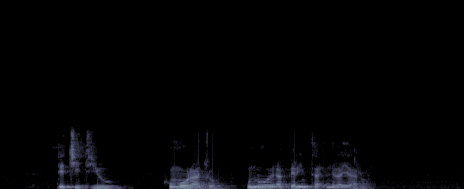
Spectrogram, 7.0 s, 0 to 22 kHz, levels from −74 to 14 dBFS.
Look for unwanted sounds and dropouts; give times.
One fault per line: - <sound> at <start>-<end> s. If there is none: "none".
none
